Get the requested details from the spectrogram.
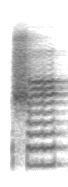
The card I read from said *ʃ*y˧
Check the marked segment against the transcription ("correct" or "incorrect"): correct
